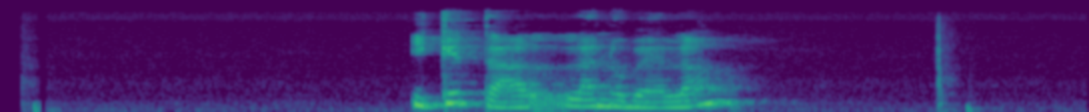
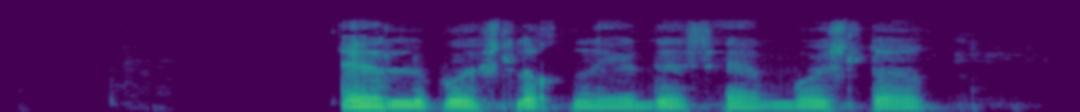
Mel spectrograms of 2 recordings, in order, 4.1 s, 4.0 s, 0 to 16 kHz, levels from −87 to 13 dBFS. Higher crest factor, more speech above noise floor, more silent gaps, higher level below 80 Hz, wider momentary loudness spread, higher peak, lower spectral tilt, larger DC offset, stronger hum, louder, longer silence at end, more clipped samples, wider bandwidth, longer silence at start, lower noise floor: about the same, 24 dB vs 20 dB; second, 42 dB vs over 66 dB; neither; second, -64 dBFS vs -56 dBFS; first, 24 LU vs 9 LU; about the same, -4 dBFS vs -6 dBFS; second, -5 dB/octave vs -7 dB/octave; neither; neither; about the same, -23 LUFS vs -25 LUFS; first, 1.3 s vs 0.6 s; neither; first, 11.5 kHz vs 8 kHz; second, 0.1 s vs 1.3 s; second, -64 dBFS vs under -90 dBFS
